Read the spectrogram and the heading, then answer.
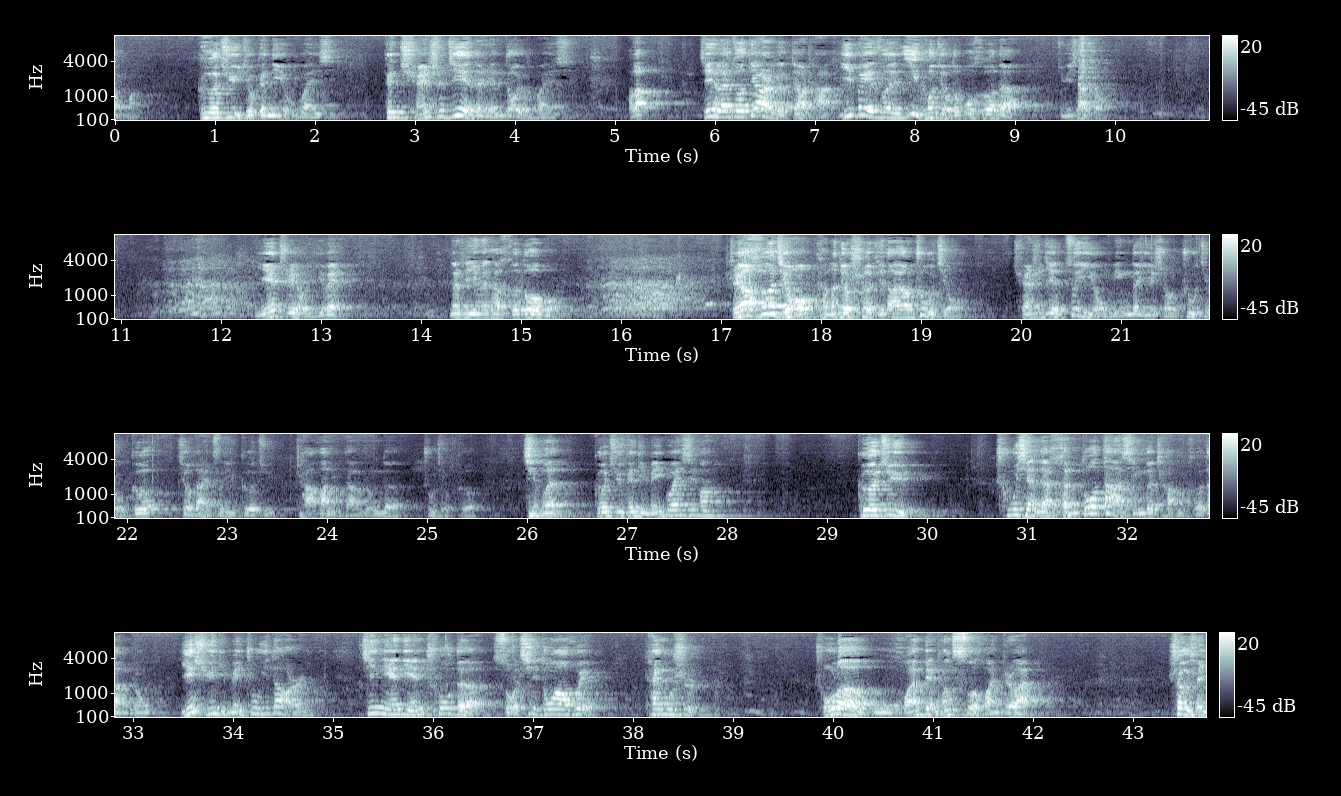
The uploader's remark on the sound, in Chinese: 丰台十二中，一堂别开生面的歌剧艺术课正式开讲！更有多位青年艺术家现场演示，还专门设计了让学生互动体验的精彩环节。现场笑声阵阵。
